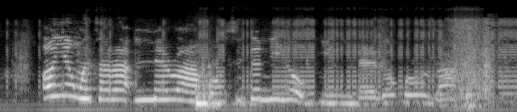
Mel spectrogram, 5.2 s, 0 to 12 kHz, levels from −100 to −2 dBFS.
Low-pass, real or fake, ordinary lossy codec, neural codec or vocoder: 7.2 kHz; real; Opus, 24 kbps; none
